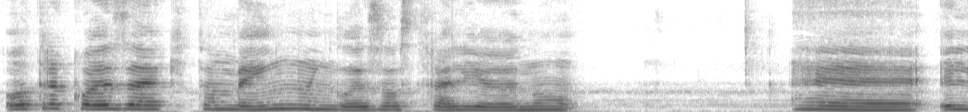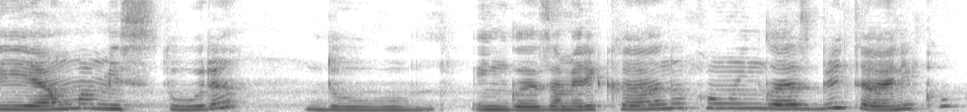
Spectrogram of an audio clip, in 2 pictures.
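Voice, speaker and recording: A young woman with a high voice presents a school assignment. She explains step by step, pausing and correcting herself now and then. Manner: explanatory, with hesitations. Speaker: student presenter.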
